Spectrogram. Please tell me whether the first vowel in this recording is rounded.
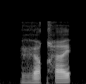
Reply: yes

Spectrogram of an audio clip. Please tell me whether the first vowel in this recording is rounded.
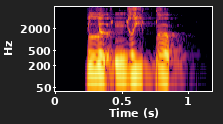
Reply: no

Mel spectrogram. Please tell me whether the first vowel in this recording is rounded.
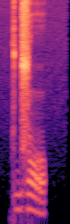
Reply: yes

